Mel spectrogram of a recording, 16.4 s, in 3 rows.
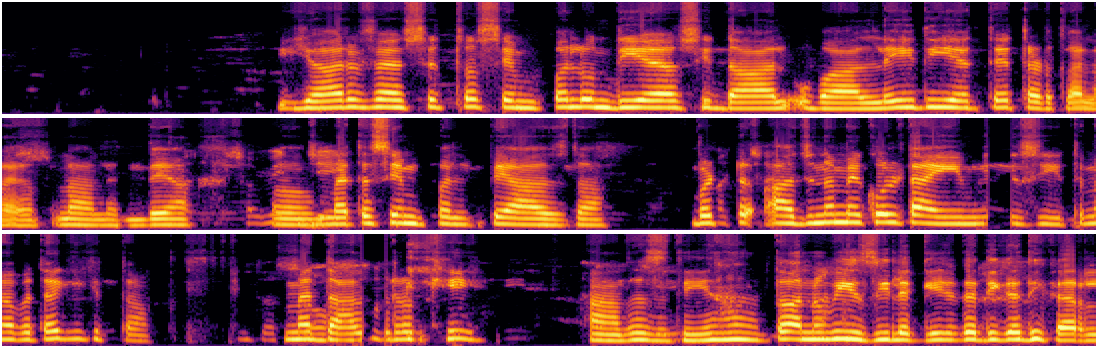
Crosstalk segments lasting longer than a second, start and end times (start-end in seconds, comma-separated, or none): none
